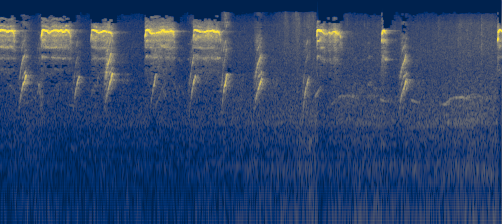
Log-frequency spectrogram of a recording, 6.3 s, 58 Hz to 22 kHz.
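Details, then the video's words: Rainbow lorikeet chick in spring, crying with short rising squeaky notes in quick bursts, over a repeated high hissing pulse about every 0.7 seconds. "Spring Rainbow Lorikeet chic"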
